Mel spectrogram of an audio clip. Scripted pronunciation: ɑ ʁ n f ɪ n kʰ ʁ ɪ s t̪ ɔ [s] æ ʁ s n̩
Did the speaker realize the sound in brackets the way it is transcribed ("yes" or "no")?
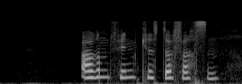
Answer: no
